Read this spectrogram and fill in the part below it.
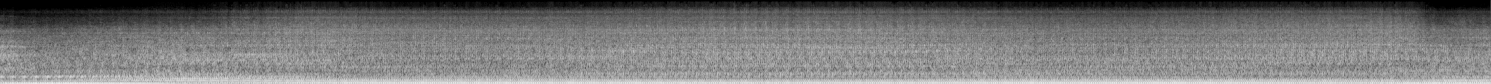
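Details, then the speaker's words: Ford Ranger Wildtrak 3.2 diesel, after replacing a failed turbo gasket: smooth, even idle with a steady deep drone and no hiss, chuff or ticking; much quieter than before. Normal idle. "That is much quieter. Very happy with that."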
